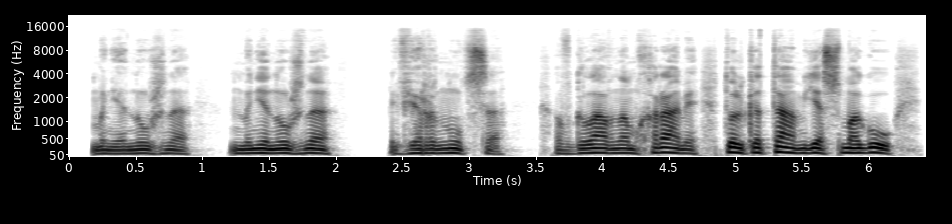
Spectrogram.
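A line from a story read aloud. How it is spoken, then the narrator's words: Incoherent mumbling. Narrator (Russian): бессвязно бормотал Анжей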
